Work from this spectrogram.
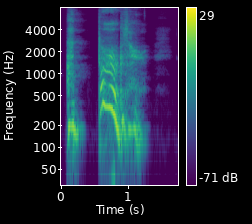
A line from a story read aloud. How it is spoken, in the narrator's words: gasped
